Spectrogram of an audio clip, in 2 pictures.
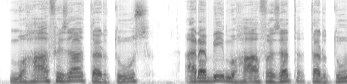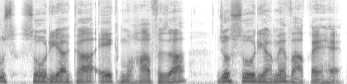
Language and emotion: Urdu, neutral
